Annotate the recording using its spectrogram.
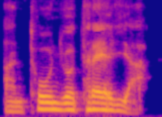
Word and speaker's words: Antonio Treglia: Einen Spezialisten habe ich heute eingeladen, Antonio Treglia.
